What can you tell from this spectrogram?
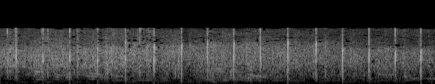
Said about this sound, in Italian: Noi vi ringraziamo di cuore e vi facciamo un calorosissimo applauso in segno della nostra riconoscenza.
